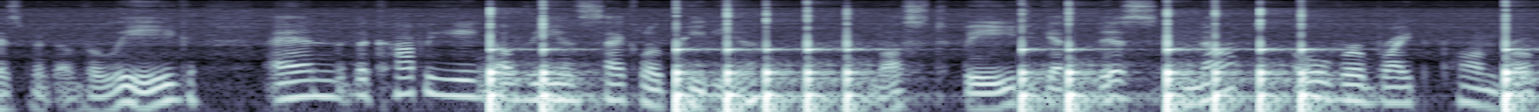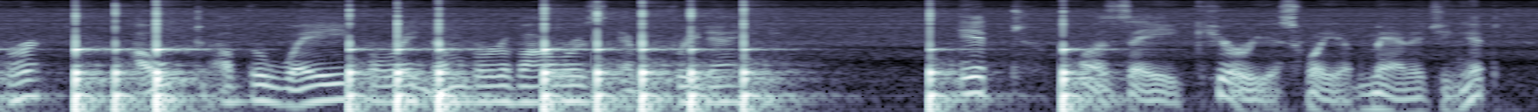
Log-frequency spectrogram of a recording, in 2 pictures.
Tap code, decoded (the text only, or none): JICPA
